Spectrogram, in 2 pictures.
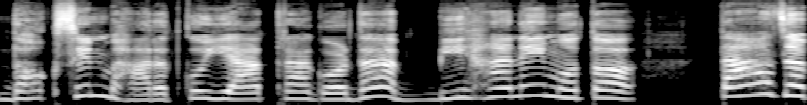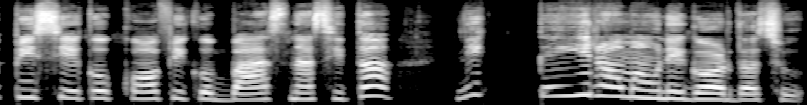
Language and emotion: Nepali, happy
